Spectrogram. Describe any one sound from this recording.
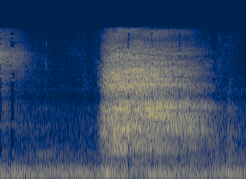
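A young woman exclaims loudly, close by.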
